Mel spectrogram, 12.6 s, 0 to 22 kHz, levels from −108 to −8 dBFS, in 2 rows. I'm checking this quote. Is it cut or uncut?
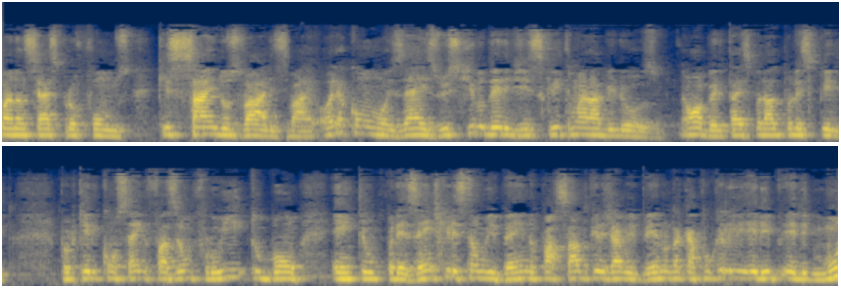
cut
